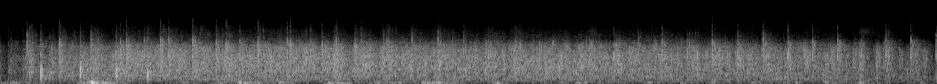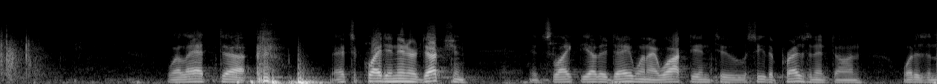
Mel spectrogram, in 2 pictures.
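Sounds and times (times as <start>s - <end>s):
applause welcoming Secretary Skinner at a press club event: 0.0s - 9.9s
speech: 11.6s - 12.2s, 12.8s - 14.1s, 14.7s - 18.7s.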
